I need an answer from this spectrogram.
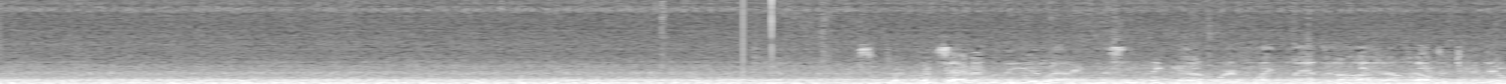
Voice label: Pilot speaking

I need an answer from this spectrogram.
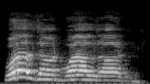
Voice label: Male Voice Well Done

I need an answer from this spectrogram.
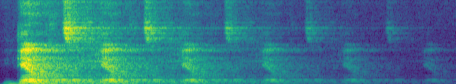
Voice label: Voice Says Guilty With Echo

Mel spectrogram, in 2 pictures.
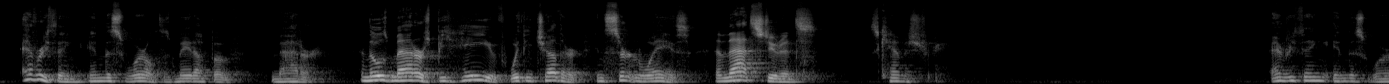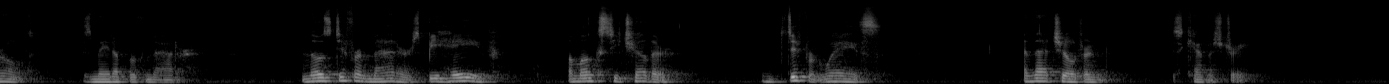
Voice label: Science Teacher Lecturing

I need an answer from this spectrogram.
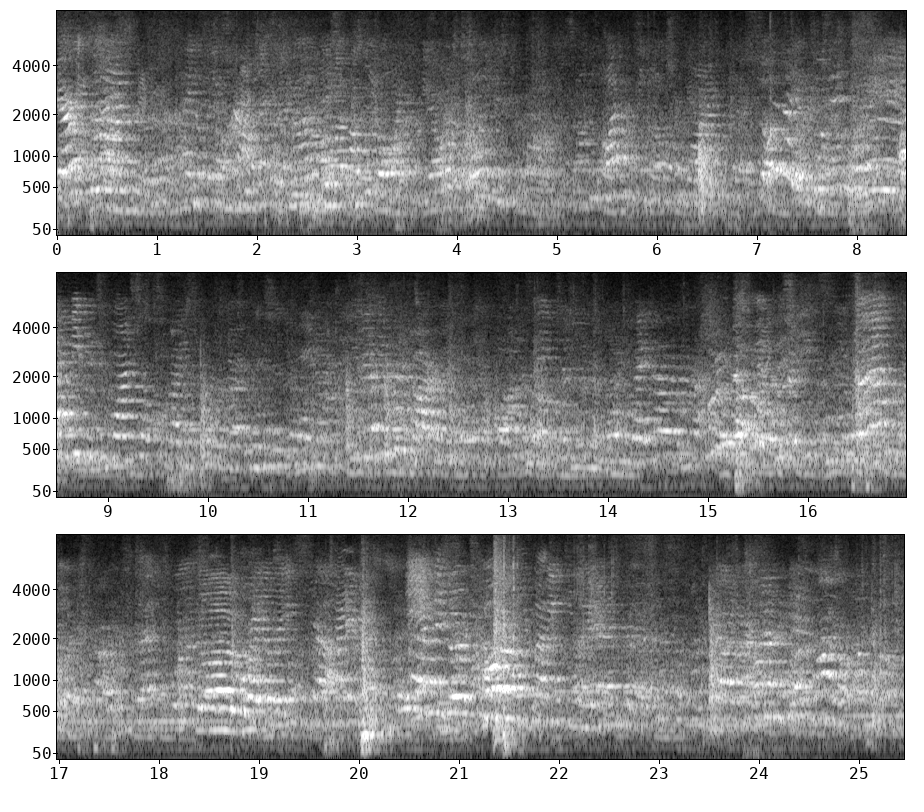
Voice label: Childrens Classroom

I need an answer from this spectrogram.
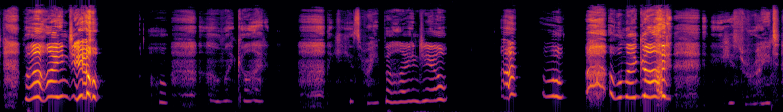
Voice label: Scared Omg He's Right Behind You

